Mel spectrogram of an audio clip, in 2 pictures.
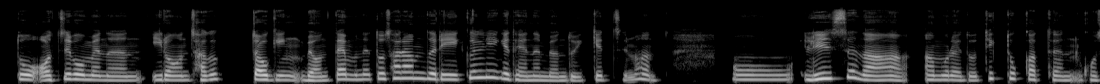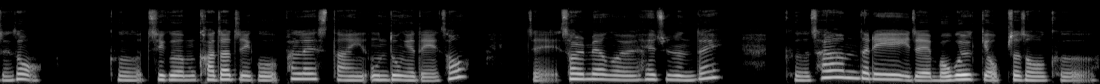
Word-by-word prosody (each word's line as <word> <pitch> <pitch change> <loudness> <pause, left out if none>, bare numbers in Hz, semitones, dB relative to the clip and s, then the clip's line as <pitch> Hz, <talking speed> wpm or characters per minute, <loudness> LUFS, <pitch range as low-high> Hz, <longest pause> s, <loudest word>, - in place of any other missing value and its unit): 또 230 -2 +4
어찌 205 +4 +1
보면은 195 -5 0
이런 200 -1 0
자극적인 210 -2 0
면 185 0 +1
때문에 230 -1 0
또 260 0 +2
사람들이 265 -5 +2
끌리게 305 -1 +1
되는 195 -3 -2
면도 180 0 -3
있겠지만 200 +4 -5 0.7
어 220 0 -2
릴스나 220 - +2 0.2
아무래도 205 -3 -2
틱톡 270 0 -4
같은 205 -4 -4
곳에서 200 +1 -2 0.7
그 195 -2 -5
지금 205 -1 0
가자 220 +1 +3
지구 200 -3 -2
팔레스타인 245 -7 -1
운동에 205 -2 +1
대해서 190 - -2 0.6
이제 - - -8
설명을 230 -5 +2
해 230 -1 +2
주는데 220 +8 -1 0.6
그 185 -2 -5
사람들이 270 -7 +3
이제 185 -1 +2
먹을 195 +5 +7
게 225 -2 -3
없어서 195 -3 0
그 180 +1 -7
215 Hz, 240 characters per minute, -24 LUFS, 195-240 Hz, 0.7 s, 먹을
